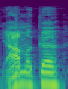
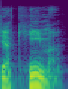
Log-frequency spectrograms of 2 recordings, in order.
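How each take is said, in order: First: The middle sounds are swapped, saying Yamaka. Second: The sounds run in order, saying Yakima. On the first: The speaker calls it wrong. "I keep wanting to pronounce it Yamaka" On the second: The speaker calls it right. "I believe it's Yakima"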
